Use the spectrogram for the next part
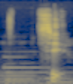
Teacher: The second exception is tsu, which adds an S sound and is pronounced with less emphasis on the T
